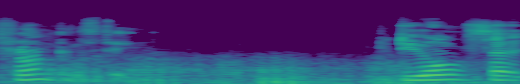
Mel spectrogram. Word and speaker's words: Frankenstein: Castle Frankenstein you're putting me on no it's pronounced Frankenstein do you also say frck no Frederick well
